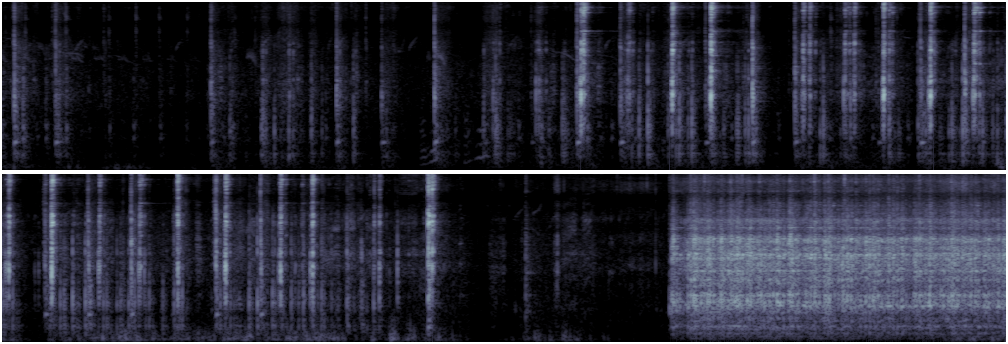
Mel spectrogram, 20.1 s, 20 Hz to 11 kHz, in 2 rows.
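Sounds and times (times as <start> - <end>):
metallic clicks and taps: 4.8 - 14.5.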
